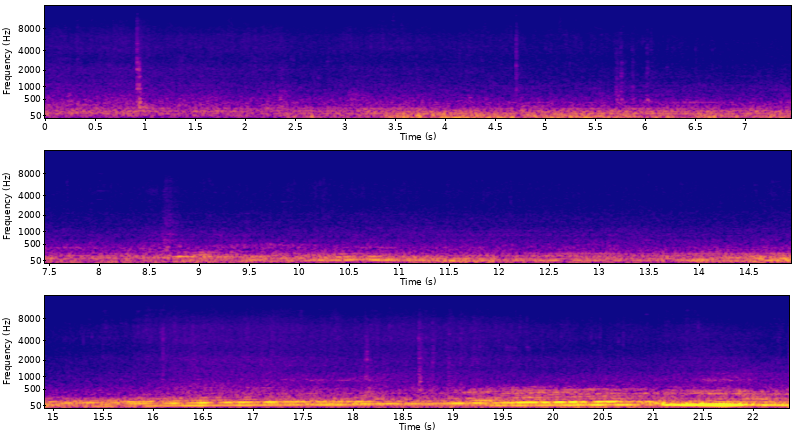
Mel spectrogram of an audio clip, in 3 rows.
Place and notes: Chickerell, Dorset, UK - East St, Chickerell, 8am on WLD
world listening day, WLD
18 July 2012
